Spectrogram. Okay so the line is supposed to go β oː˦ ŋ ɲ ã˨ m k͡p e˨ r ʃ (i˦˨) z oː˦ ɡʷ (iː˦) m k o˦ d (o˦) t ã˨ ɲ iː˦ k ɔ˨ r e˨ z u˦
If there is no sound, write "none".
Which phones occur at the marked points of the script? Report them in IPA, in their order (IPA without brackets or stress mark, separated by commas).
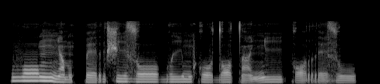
i˦, iː˦, ɔ˦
